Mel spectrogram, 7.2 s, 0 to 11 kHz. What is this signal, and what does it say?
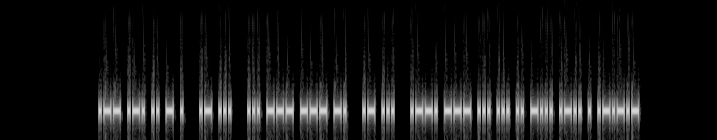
Morse code, heard as a keyed tone, about 52 wpm, 700 Hz. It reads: WRITE AS SOON AS POSSIBLE.
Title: Sentences from Top 1000 Words - Review Part 1 - 50wpm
